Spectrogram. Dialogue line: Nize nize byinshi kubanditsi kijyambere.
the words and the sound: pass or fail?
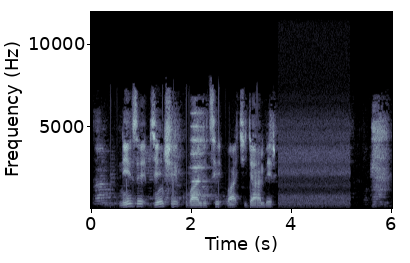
fail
